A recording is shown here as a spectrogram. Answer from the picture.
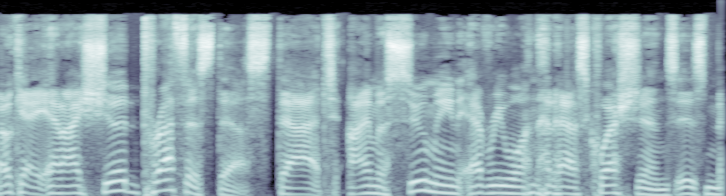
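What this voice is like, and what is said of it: Usual voice. Nothing is said of it.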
